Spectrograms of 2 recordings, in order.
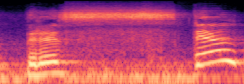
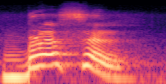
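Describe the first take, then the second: First: The t sound is clearly pronounced. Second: The t sound is left out entirely. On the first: The speaker calls it wrong. "It's the wrong pronunciation" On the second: The speaker calls it right. "The right is ब्रसल"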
